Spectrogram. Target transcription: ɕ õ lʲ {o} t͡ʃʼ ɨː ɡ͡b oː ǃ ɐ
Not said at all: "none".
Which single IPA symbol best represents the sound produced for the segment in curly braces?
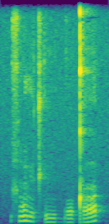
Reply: o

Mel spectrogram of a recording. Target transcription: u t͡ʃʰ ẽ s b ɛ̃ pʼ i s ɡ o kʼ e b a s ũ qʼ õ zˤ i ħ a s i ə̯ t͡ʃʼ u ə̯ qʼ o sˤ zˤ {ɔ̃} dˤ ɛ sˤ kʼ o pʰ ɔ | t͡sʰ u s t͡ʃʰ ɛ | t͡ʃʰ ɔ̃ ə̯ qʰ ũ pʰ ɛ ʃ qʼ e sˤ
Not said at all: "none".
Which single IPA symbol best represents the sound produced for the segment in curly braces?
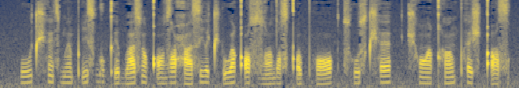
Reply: õ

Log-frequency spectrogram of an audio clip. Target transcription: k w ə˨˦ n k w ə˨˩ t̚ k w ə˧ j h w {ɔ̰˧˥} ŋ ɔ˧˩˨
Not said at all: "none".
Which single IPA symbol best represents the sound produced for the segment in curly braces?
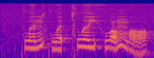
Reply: ɔ̰˧˥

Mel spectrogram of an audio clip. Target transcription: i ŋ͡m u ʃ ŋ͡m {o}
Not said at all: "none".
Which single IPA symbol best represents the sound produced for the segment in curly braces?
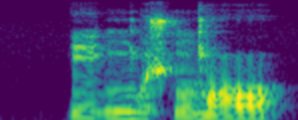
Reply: o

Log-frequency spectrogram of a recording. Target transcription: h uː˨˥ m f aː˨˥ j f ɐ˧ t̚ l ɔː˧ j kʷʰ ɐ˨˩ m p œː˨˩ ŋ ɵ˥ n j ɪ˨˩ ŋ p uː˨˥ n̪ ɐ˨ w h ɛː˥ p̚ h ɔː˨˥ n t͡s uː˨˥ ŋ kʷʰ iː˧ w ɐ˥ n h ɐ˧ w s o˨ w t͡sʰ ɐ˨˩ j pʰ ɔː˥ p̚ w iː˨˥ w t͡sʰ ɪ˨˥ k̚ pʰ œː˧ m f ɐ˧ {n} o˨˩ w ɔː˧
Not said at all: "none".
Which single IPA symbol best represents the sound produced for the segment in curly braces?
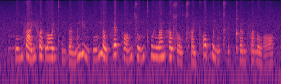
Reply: n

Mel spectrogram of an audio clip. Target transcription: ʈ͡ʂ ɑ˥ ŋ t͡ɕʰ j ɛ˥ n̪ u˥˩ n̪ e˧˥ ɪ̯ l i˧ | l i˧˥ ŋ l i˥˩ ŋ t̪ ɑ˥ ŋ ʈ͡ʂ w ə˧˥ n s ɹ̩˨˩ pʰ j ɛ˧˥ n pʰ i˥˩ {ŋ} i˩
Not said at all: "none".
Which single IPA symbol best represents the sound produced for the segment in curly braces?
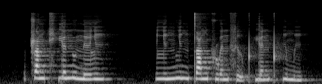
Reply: m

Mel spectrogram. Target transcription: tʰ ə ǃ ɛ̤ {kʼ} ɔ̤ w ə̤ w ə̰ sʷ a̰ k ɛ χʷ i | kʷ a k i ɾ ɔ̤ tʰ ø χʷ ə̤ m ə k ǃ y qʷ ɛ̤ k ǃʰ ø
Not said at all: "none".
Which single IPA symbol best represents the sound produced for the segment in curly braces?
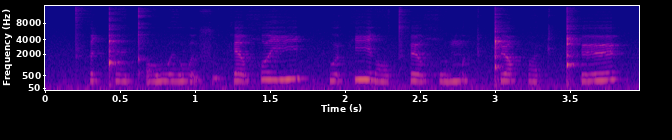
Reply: kʼ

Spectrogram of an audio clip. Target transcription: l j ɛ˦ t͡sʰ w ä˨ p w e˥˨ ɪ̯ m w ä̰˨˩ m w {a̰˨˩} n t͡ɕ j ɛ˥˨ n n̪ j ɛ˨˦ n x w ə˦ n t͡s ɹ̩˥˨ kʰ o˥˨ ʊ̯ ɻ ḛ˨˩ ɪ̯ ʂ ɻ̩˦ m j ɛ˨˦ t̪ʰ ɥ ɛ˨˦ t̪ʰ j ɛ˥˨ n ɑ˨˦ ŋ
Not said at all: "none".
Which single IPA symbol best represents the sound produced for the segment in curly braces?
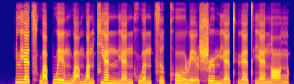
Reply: a˦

